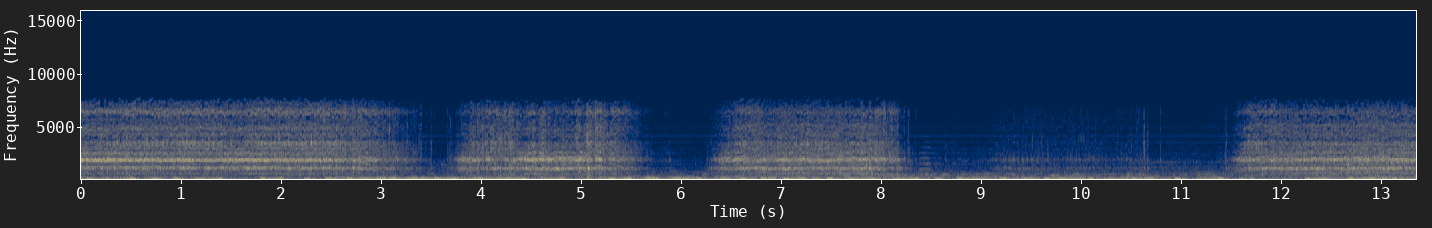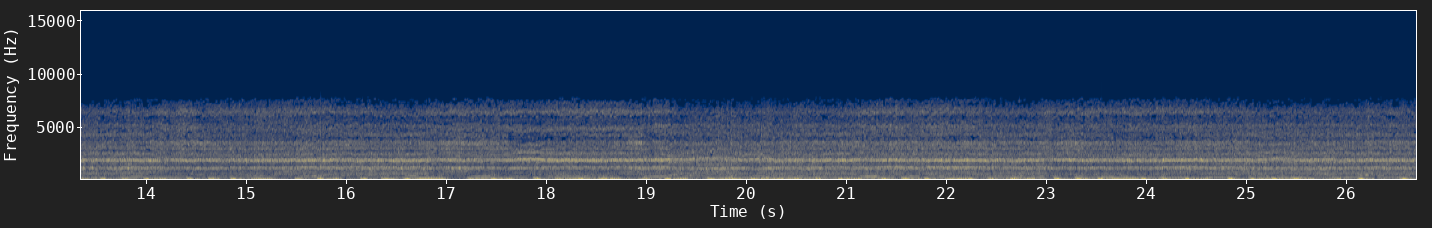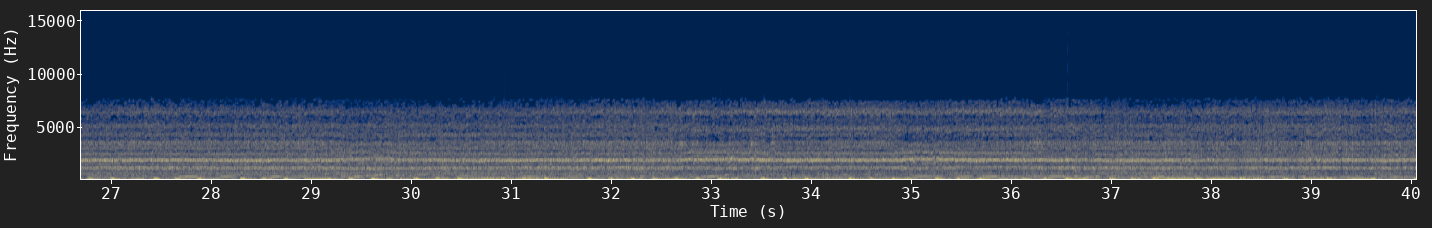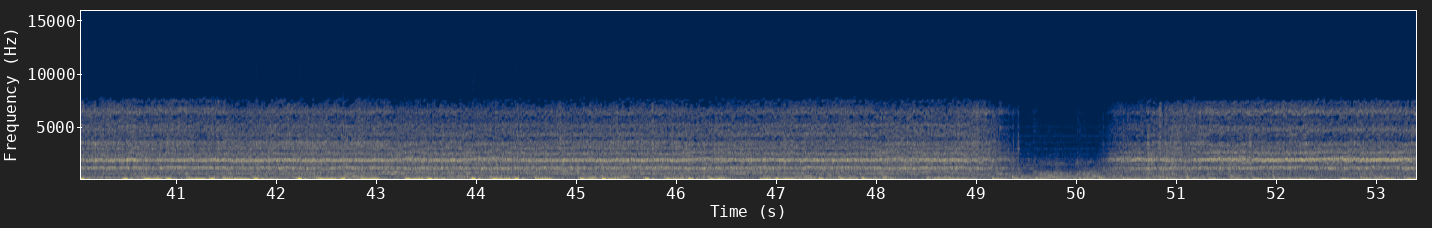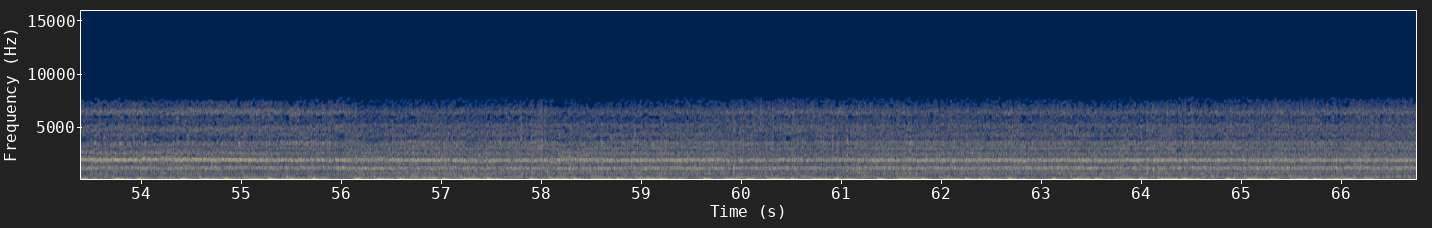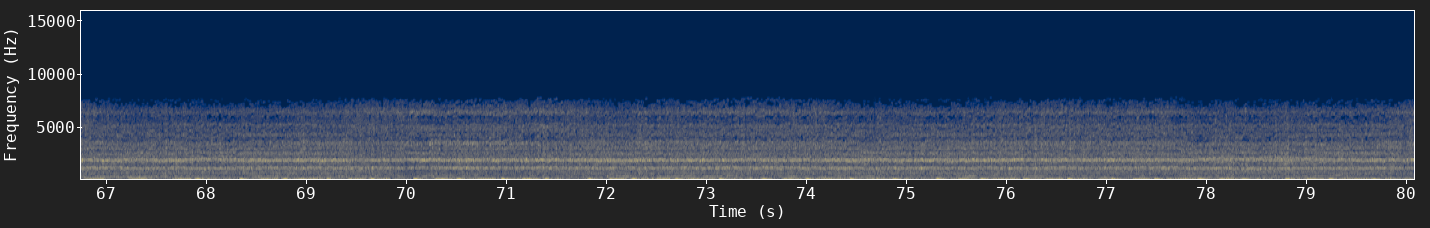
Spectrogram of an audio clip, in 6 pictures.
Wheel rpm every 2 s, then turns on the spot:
160, 90, 100, 100, 30, 30, 150, 160, 160, 160, 160, 160, 160, 160, 160, 160, 160, 160, 160, 160, 160, 160, 160, 160, 100, 100, 160, 160, 160, 160, 160, 160, 160, 160, 160, 160, 160, 160, 160, 160.
8-10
